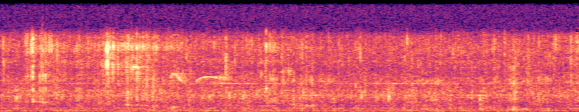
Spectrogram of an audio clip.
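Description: Near silence with faint, scattered clicks of someone chewing a crunchy breaded, fried cheese stick.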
